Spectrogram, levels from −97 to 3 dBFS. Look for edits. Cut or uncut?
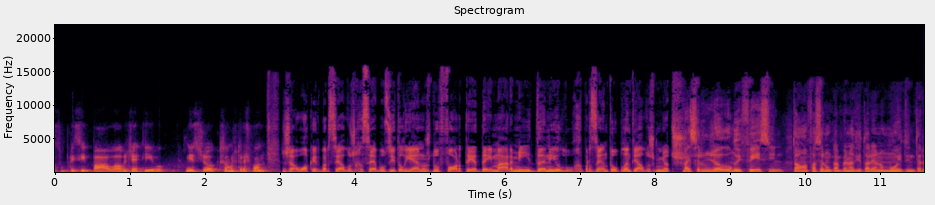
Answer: cut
